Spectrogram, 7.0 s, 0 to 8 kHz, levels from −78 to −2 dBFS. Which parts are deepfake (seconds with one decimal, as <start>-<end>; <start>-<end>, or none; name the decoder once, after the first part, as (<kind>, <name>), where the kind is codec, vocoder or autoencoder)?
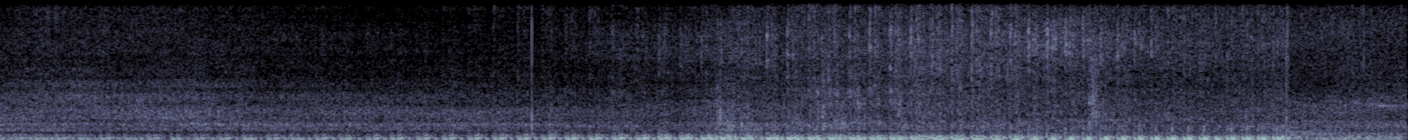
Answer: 0.6-1.9 (vocoder, BigVGAN v2)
